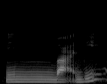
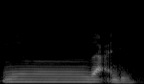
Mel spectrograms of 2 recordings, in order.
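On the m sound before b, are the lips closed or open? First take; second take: closed; open. First: The lips close fully on the m sound. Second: The lips stay slightly open on the m sound.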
